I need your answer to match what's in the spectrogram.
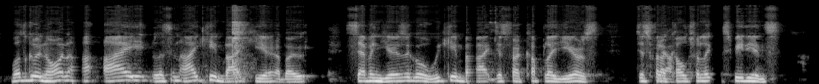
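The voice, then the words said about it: Glasgow Scottish accent. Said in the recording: “you've got a Glasgow twang there.”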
